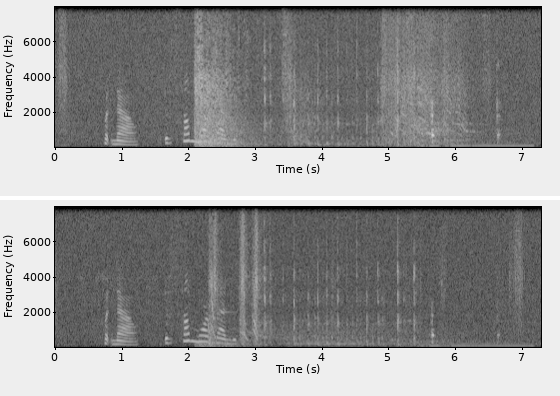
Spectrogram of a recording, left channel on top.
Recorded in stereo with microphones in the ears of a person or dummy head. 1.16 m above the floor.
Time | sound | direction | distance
0.7 | a woman speaking | 5° right (ahead or behind) | ?
3.1 | typing on a keyboard | 10° right (ahead or behind) | ?
5.6 | ticking | 70° left (ahead or behind) | ?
